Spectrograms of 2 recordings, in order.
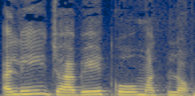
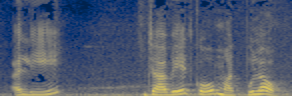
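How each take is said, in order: First: Said in the usual way. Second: Long pause after "Ali"; comma pause. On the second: Shown as a demonstration. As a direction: say "Ali", stop, then "Javed को मत बुलाओ". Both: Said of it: "जहाँ ज़रूरत हो वहाँ सक्ता का निशान".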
